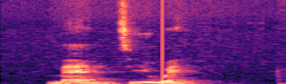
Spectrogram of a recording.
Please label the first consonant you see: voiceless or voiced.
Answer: voiced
